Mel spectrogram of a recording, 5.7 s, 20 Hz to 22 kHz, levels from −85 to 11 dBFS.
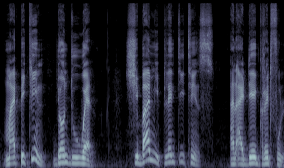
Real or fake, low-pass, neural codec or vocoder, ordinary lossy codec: real; none; none; none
